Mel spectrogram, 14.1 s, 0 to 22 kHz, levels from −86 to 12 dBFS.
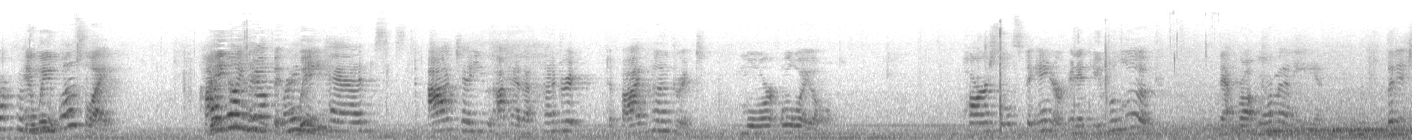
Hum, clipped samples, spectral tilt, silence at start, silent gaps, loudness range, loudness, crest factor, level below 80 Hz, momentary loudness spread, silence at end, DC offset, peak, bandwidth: none; under 0.1%; -6.5 dB/octave; 0 s; none; 7 LU; -26 LUFS; 20 dB; -42 dBFS; 16 LU; 0 s; under 0.1%; -6 dBFS; 12.5 kHz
